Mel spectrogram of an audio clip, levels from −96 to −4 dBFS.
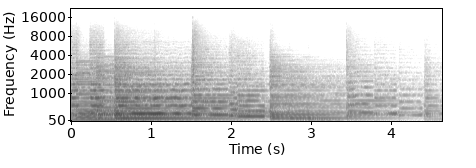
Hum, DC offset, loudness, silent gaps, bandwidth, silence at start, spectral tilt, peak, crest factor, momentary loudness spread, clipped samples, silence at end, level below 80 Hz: none; under 0.1%; -41 LUFS; none; 13 kHz; 0 s; -7 dB/octave; -22 dBFS; 20 dB; 18 LU; under 0.1%; 0 s; -58 dBFS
